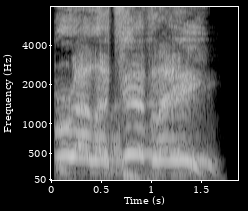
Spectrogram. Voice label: Male Undead Attack

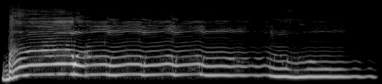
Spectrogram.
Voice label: Female Human Greetings

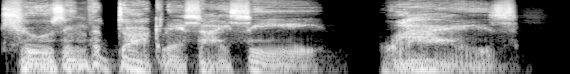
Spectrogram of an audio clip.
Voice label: Male Dragon Picked

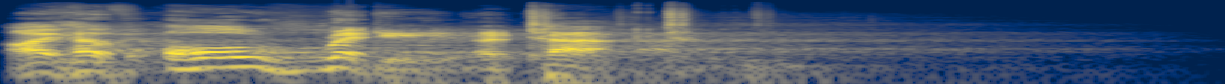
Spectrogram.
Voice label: Male Demon ERROR I ATTACKED

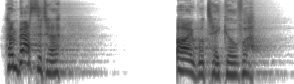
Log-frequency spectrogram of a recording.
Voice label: Female Nightborne

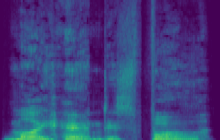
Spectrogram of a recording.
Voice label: Orc Emote ERROR HAND FULL; Nerzhul

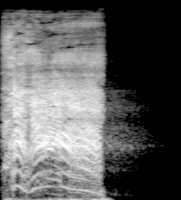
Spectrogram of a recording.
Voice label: Male Demon Attack

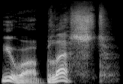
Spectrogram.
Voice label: Male Night Elf Well Played

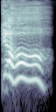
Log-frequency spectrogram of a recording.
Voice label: Female Night Elf Death

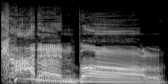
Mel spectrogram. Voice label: Male Tauren; Smite; Scabbs; Hero Power

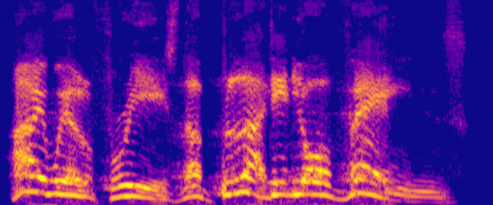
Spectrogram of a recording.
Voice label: Male Lich

